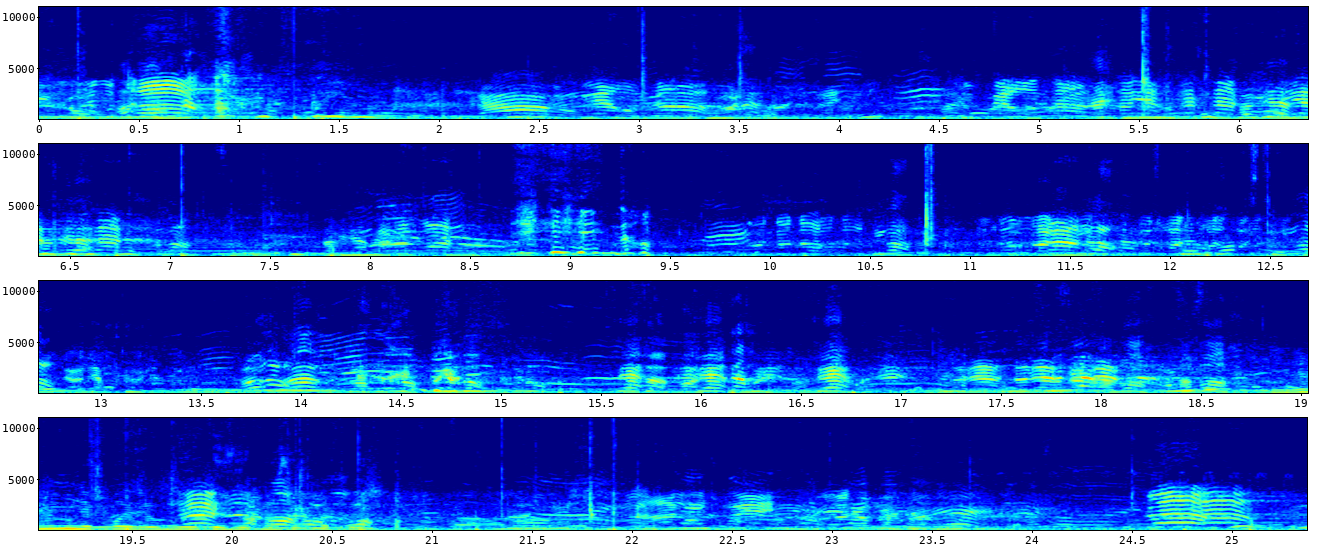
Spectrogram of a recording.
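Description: A football is kicked with dull thuds outdoors.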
